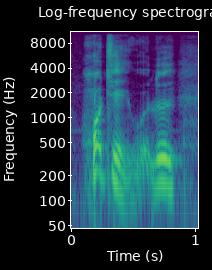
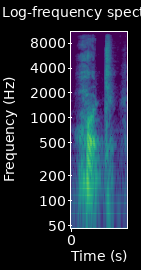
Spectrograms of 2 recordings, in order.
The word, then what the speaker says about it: Hotte: the manner in which Hotte, his name is Hotte, H-O-T-T-E. Is it hot? Hot. If it's French, it's hot. The last letter of the word you don't pronounce, unless it has an accent.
